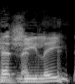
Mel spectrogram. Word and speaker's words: Gigli: It's Ben Affleck plays a hitman named Larry Gigli, pronounced like really, which he has to address I mean, how can you name a movie? – Just change the name.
